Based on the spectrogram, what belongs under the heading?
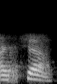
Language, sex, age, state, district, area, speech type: Hindi, female, 30-45, Madhya Pradesh, Jabalpur, urban, conversation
